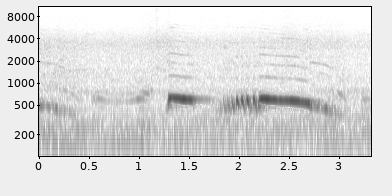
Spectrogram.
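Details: Ringneck dove kept in a small aviary, giving a soft low coo: a short tonal note, then a longer, slightly wavering coo that falls away at the end, over quiet background hiss.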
